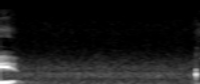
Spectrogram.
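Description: Steady rain on a tin roof: an even hiss with no rhythm, with one brief click near the end.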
